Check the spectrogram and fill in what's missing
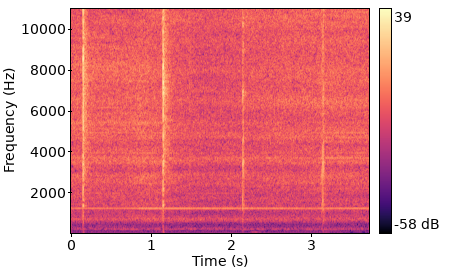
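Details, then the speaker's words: Extracorporeal shockwave therapy (ShockWave Pro) self-applied to the wrist and thumb with the larger tip number two and ultrasound gel, felt more comfortable: sharp clicks about one per second over a steady hum. "so now i'm gonna put on number two and see how that one feels on my wrist and then so i hit pause now i'm gonna hit start again so this is number two"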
